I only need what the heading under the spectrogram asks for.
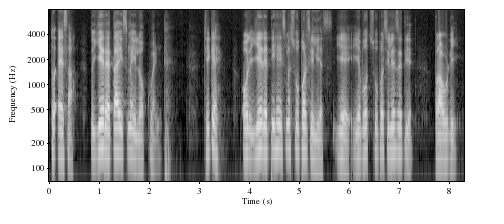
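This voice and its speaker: A man's voice: fairly high pitch, normal speed, darkish tone, no room sound, studio quality. A man teaching a vocabulary lesson, often asking questions and explaining words through everyday examples.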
